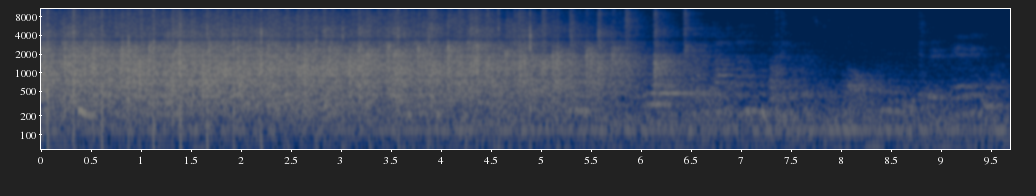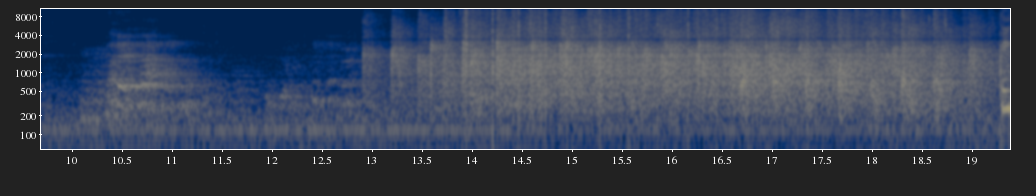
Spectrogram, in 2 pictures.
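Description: A city council meeting audience breaks into sustained applause for a wastewater plant operator's 30 years of service, dense clapping that dips briefly in the middle before swelling back up.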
